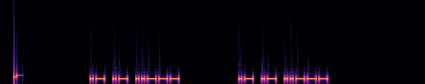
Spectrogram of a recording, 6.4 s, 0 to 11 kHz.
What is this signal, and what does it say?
Morse code, heard as a keyed tone, about 28 wpm, 700 Hz. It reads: AA2 AA2
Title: USA Call Sign Prefixes - Repeated 2x - 28wpm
